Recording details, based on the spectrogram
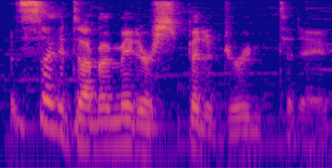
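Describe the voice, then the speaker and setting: A man's voice: mid-range voice, wildly swooping pitch, fast. A man hosting a gaming channel, joking and swearing casually and reading visual novel text aloud. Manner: joking, profane. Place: room at home, not soundproofed. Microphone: shared open microphone. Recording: open-mic room noise, music behind. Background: music.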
